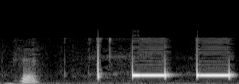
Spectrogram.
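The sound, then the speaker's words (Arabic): A telephone busy tone after a call is cut off: a sharp click, then two steady, identical mid-pitched beeps of equal length separated by a short gap. “نعتذر من الأخت المستمعة عن قطع الاتصال دكتور.”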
